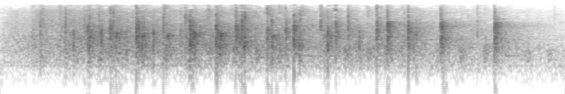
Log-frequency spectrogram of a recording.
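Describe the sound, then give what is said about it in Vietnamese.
A crowd applauds steadily to receive gifts of a Divine Mercy picture and a Divine Mercy rosary, many hands clapping in a dense, continuous patter that holds at a fairly even level throughout, with no talking over it. “Mời anh chị em chúng ta đón nhận và chúng ta cho một tràng pháo tay.”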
